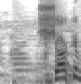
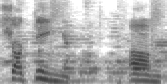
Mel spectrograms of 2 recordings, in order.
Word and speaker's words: Sharkin' for Pearls: Anyway, Sharkin' for Pearls. Remember, it's no G on that. Just Sharkin', not Sharking.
